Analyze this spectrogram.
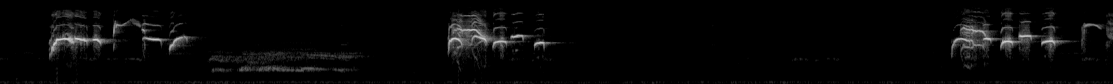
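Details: An orange-banded thrush challenging rivals, singing to stimulate other thrushes; three bursts of fast, jumbled whistles and twitters separated by long pauses, a faint low murmur after the first.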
